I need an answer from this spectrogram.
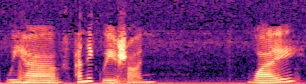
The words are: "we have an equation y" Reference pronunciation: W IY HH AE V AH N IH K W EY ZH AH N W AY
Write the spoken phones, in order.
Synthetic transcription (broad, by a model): W IY HH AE V AH N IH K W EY SH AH N W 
